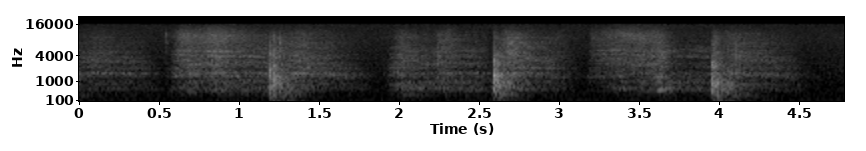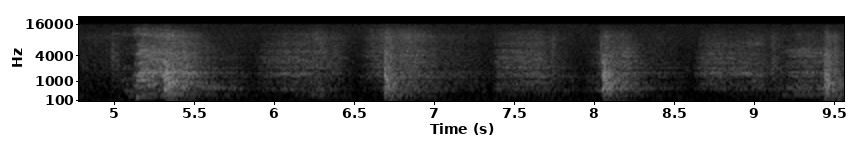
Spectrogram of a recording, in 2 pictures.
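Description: Feet in trainers landing on the floor from side-to-side bounding jumps, a thud about every second and a half.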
